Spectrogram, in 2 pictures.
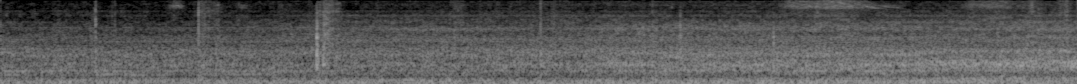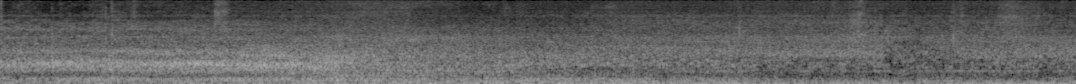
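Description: A car drives past, its tyre and engine noise swelling about halfway through and fading again, over a steady low rumble.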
